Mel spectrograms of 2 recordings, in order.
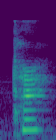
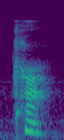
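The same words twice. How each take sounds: First: KA held high in pitch. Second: KA gliding down in pitch; falling tone. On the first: Teacher repeating the question particle for comparison, high tone. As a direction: keep KA up, no fall. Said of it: "high tone". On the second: Teacher repeating the statement particle for comparison, falling tone. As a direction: drop the pitch through KA. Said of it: "okay, falling tone". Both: Shown as a demonstration.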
